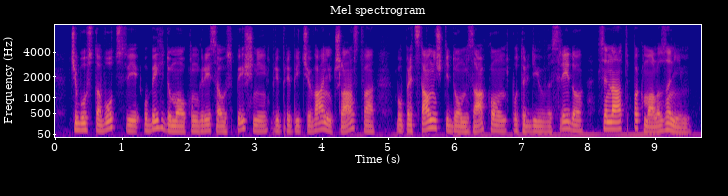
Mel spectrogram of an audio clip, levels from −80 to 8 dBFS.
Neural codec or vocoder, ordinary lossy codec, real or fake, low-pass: none; none; real; none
